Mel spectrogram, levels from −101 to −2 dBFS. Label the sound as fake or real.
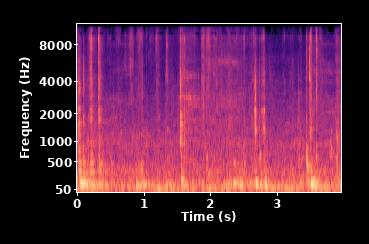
real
